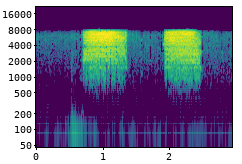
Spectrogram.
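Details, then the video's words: Barn owl during feeding at 06:57 on 13 September 2019 in the Netherlands: two drawn-out rasping hisses, each over half a second, after a low knock. "Kerkuil It Fryske Gea 2019 09 13 06 57 voedering"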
